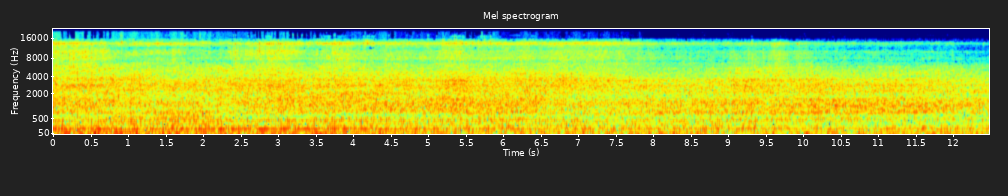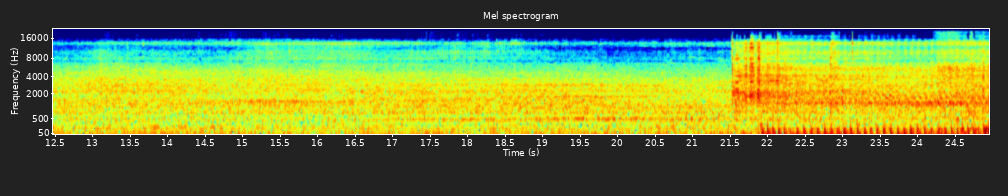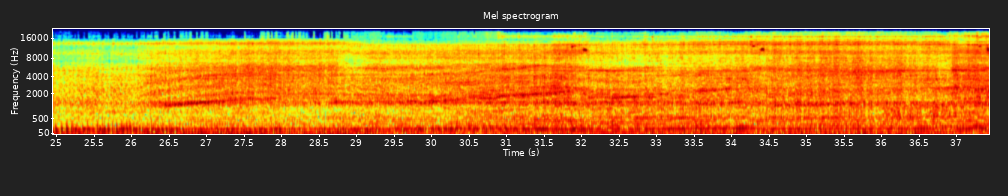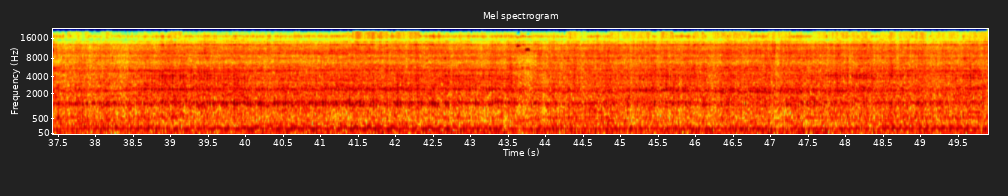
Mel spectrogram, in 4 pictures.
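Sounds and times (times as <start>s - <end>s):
motorcycle engine accelerating: 21.5s - 49.9s.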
